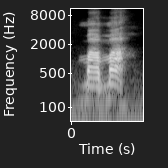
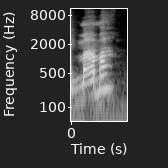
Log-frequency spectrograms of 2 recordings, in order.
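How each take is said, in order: First: "mama" stressed on the final syllable, ma-MA; stress on last syllable. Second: "mama" stressed on the first syllable, MA-ma. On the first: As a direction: land on the second MA of "mama". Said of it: "tittle is at the end". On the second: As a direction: hit the first MA of "mama", let the second drop. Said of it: "put the accent on the first". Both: Shown as a demonstration.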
